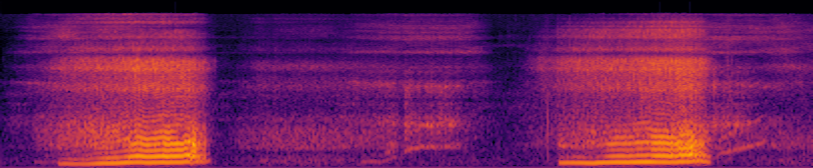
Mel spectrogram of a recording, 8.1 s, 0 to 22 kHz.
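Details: Heavy rhythmic snoring: two loud, rattling, low-pitched snores on breathing in, each about 1.5 seconds, with quieter breathing out between them.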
